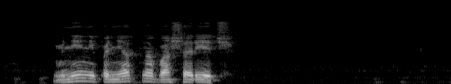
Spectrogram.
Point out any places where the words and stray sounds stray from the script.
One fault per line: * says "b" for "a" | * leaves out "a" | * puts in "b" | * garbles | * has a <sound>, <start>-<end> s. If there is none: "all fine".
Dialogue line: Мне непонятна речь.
* puts in "ваша"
